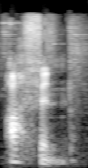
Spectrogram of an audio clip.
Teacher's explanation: they kind of leave out the strong T sound while other people say often that's right both forms are correct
